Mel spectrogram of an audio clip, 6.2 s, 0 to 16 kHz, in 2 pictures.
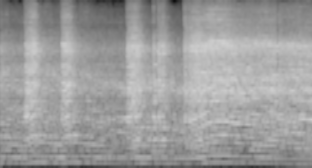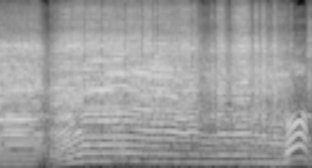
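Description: KTM EXC-F 250 four-stroke enduro motorcycle revving loudly and close, the engine note rising and falling through throttle blips, with a brief dip mid-run before climbing again and a sharp rev at the end.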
